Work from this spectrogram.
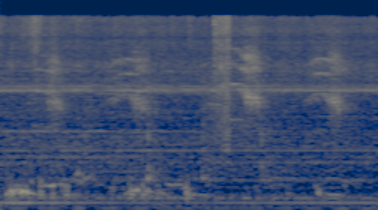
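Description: Soft, low pigeon coos from racing pigeons repeating at intervals over a steady background hum, faint and somewhat distant.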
